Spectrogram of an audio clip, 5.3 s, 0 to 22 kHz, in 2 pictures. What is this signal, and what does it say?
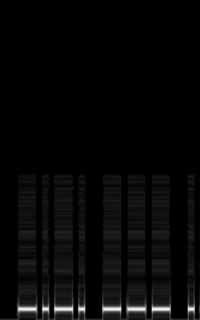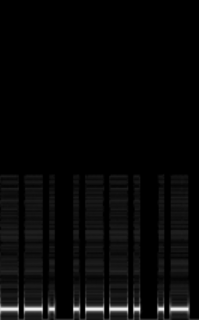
Morse code, heard as a keyed tone, about 15 wpm, 800 Hz. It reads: COPPA
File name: morse mp3 / ITALIEN texte clair 2 vitesse 14 mots minute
